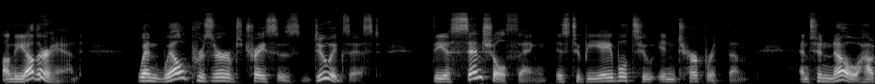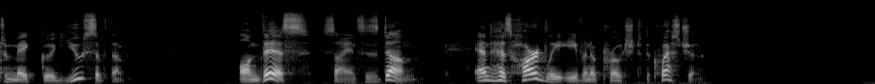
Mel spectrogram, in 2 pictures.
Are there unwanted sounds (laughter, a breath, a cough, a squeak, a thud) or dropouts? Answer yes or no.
no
